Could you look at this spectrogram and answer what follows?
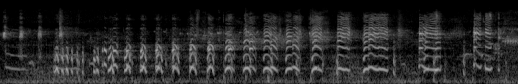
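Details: One of several very vocal common gallinules gives a run of about a dozen nasal, hen-like clucks, three or four a second, ending in a few higher squealing notes.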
